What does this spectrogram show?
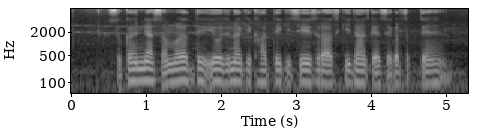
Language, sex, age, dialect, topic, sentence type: Hindi, male, 18-24, Awadhi Bundeli, banking, question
